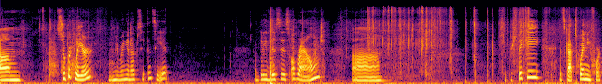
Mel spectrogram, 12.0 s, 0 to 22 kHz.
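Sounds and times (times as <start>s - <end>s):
plastic film crinkling: 5.8s - 11.9s.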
